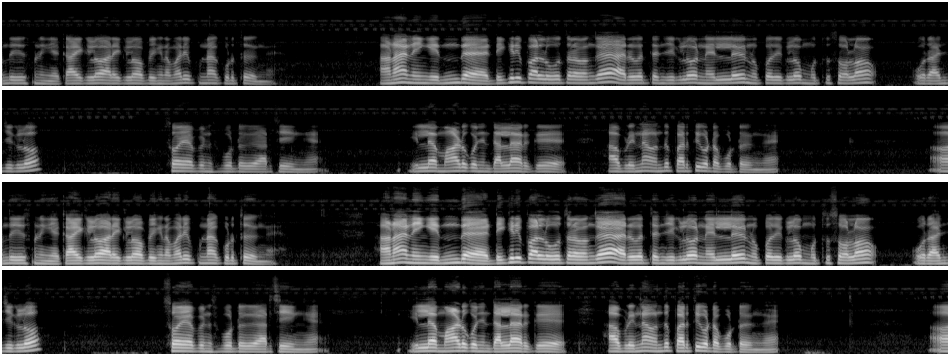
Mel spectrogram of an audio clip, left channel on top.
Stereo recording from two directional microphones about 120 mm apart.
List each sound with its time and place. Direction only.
0.0 s speech: 50° right (ahead or behind)
11.1 s speech: 45° right (ahead or behind)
